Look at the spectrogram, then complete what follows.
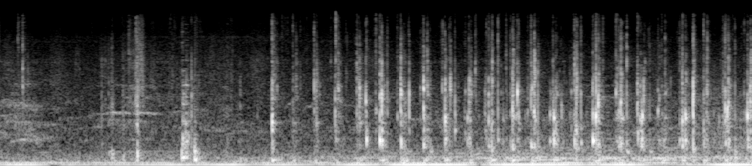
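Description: Metal spoon beating a raw egg mixture in a white ceramic bowl, clinking against the bowl. A few scattered taps give way, about three seconds in, to a quick, even run of about six clinks a second.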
